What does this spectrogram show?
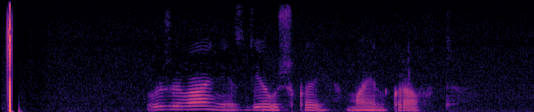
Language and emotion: Russian, sad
